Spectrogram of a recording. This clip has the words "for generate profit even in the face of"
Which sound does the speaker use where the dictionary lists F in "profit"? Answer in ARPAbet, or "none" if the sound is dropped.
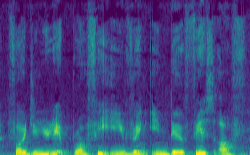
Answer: F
